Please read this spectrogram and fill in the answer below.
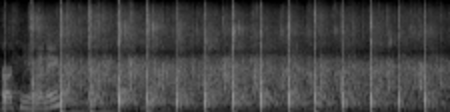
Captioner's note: audience applauding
